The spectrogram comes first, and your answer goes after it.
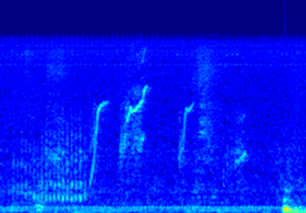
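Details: Two pet guinea pigs napping after a long day of munching frozen blueberries; three or four short, thin whistled squeaks sweep sharply upward over a steady low hum, then a dull thump near the end.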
